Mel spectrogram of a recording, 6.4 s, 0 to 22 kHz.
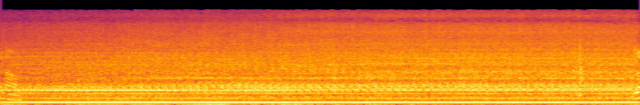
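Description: Porsche 911 Carrera's flat-six engine idling with a steady, even hum.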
